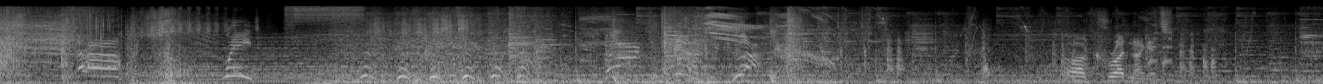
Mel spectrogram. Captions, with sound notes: [screaming] Wait! [grunting] Oh, crud nugget.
